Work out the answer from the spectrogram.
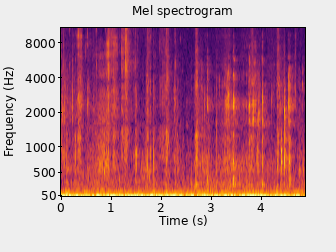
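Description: A person biting into and chewing a Quarter Pounder with cheese: a dense string of small crunches and mouth clicks.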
